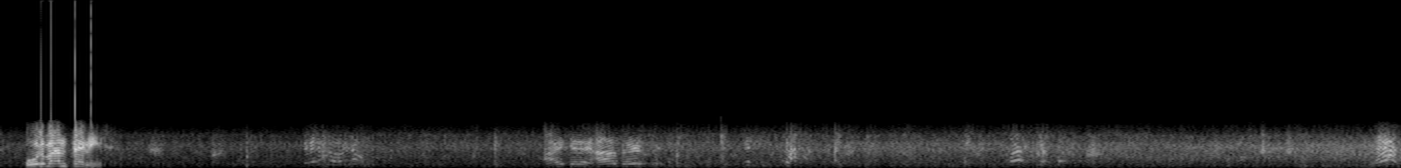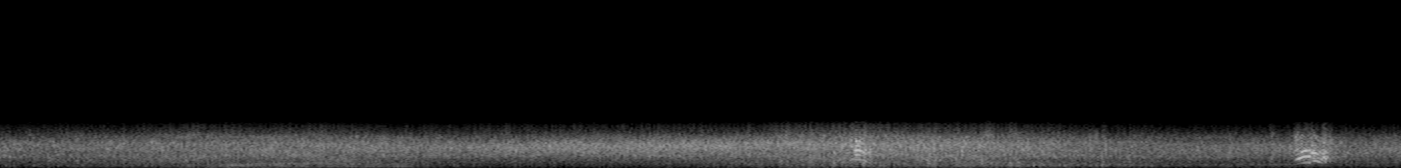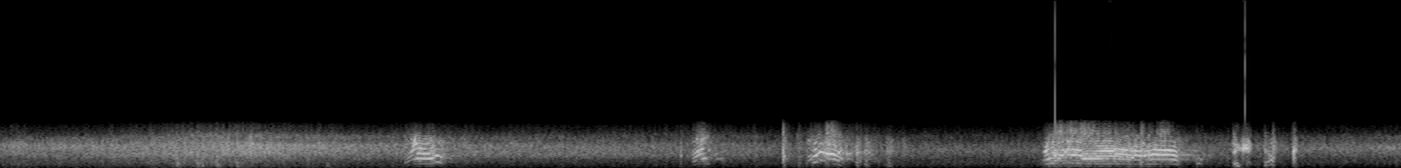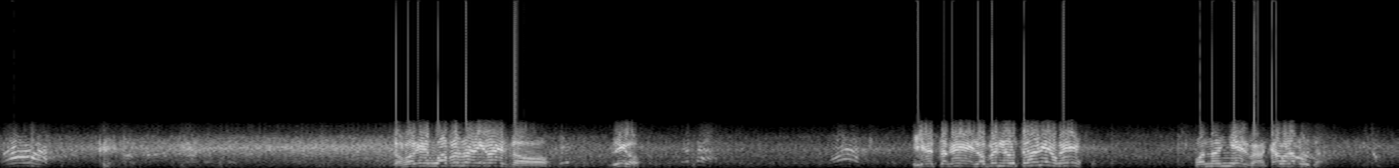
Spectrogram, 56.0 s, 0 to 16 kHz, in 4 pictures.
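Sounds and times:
steady background noise: 0:00.0 - 0:56.0.

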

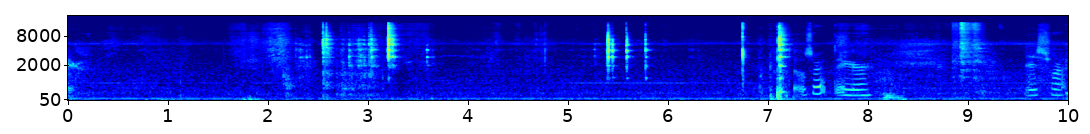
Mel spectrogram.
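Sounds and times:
metal objects clinking: 0:02.3 - 0:03.7, 0:05.2 - 0:05.9.

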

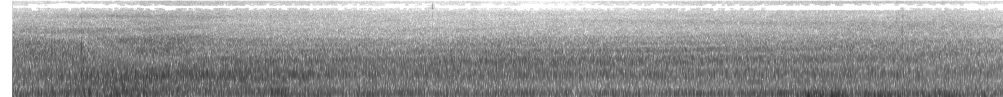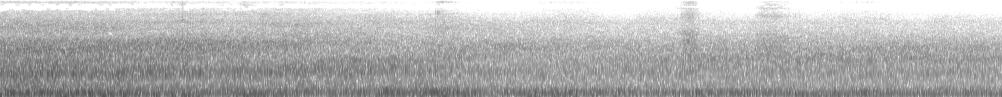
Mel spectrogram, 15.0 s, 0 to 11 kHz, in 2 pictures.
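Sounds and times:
vehicle motor rumble with tyre hiss: 0:00.2 - 0:15.0.

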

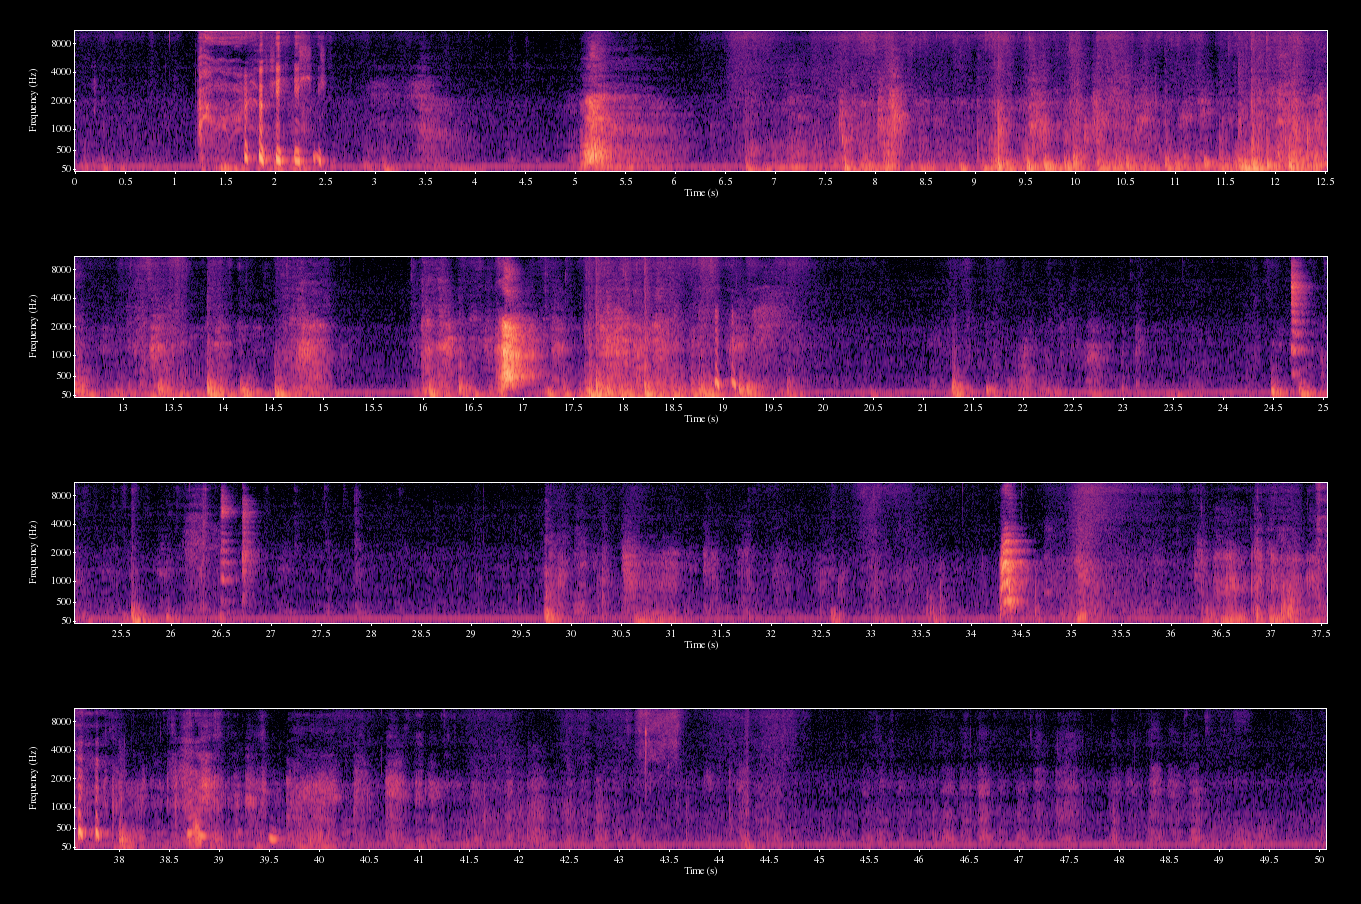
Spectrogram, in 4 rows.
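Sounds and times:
dogs scuffling: 0:06.7 - 0:14.9
dog barking: 0:16.8 - 0:17.2, 0:34.3 - 0:34.6.

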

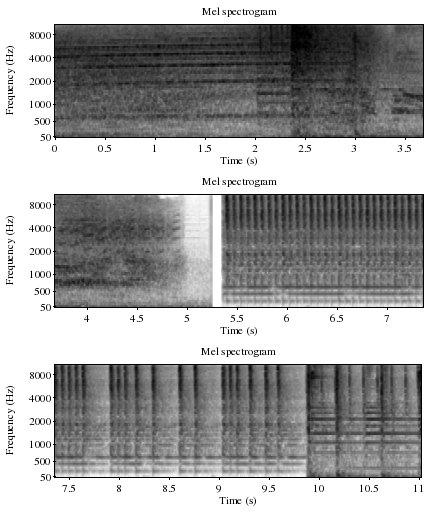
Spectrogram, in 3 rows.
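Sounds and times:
rapid drum roll: 0:05.4 - 0:11.0.

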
